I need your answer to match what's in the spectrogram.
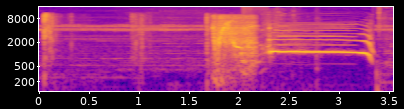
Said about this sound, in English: Good God, man, you cannot do that. You scream like a girl. Well, technically, that means you scream like a girl.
